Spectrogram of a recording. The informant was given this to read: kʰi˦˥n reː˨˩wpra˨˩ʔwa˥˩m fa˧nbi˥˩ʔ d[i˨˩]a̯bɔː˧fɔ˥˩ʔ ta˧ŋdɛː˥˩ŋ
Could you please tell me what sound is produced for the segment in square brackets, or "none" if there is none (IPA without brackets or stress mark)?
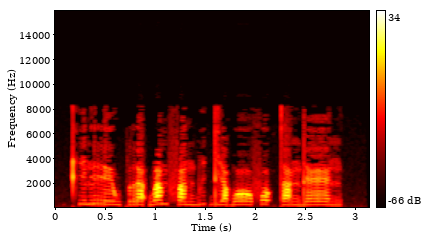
i˨˩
